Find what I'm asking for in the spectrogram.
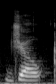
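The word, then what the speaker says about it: Djo: Which, bitch, I never even knew it was just pronounced as Joe. I thought it was, like, D-Jo or some shit like that.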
